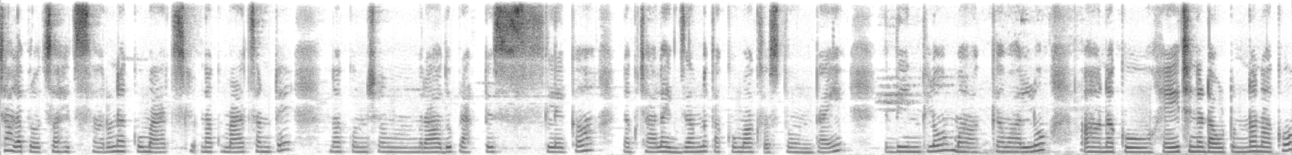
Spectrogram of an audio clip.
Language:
Telugu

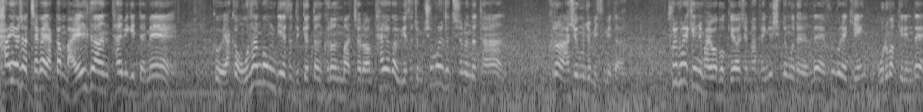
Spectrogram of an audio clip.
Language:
Korean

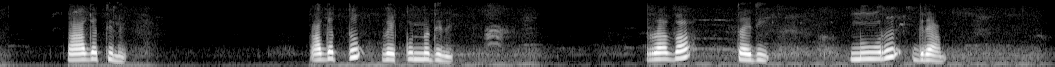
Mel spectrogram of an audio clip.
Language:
Malayalam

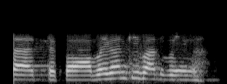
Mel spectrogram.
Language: Maithili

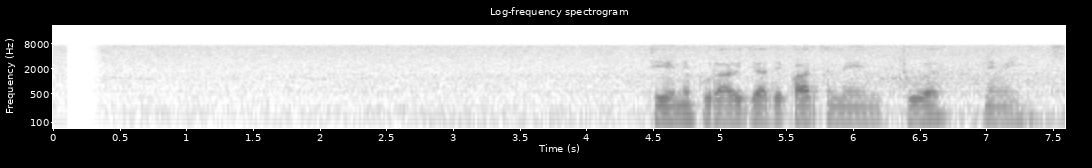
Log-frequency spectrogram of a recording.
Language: Sinhala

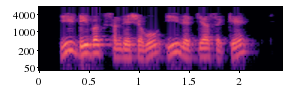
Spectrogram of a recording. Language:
Kannada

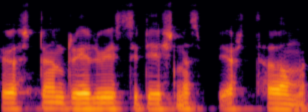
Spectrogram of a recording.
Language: Kashmiri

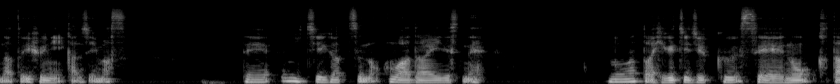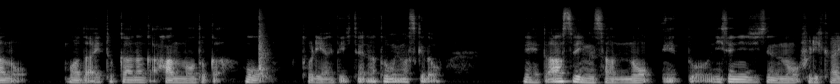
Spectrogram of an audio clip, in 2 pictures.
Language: Japanese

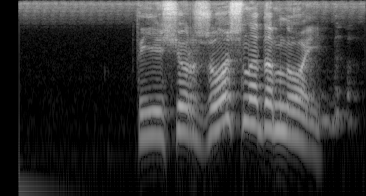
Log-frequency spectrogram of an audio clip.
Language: Russian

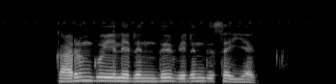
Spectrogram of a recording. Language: Tamil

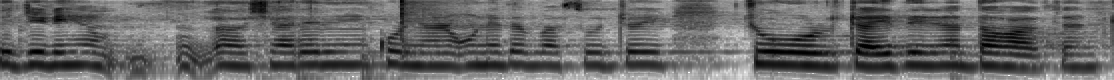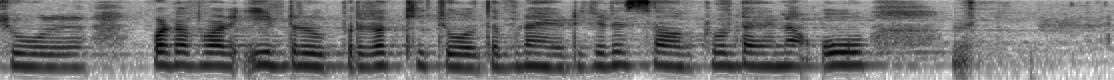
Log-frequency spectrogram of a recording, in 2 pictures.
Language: Dogri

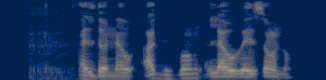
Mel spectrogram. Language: Esperanto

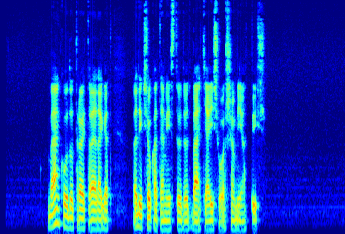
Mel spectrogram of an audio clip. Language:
Hungarian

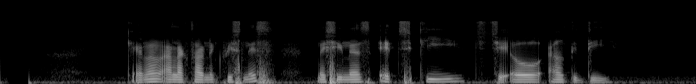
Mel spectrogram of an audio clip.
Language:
Javanese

